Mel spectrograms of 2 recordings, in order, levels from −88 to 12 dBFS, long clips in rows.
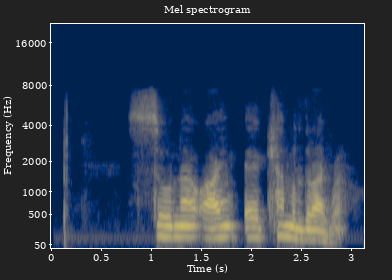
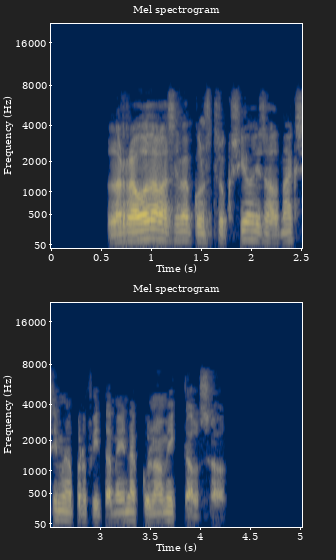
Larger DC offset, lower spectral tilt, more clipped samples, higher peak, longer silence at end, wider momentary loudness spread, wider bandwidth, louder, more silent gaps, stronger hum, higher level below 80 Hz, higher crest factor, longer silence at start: neither; first, -8 dB/octave vs -5.5 dB/octave; neither; about the same, -4 dBFS vs -4 dBFS; second, 0.2 s vs 0.8 s; second, 11 LU vs 15 LU; about the same, 7.2 kHz vs 7.4 kHz; first, -18 LUFS vs -21 LUFS; second, none vs 3.38-3.43 s, 3.77-3.84 s; neither; first, -60 dBFS vs -66 dBFS; about the same, 16 dB vs 18 dB; second, 0.15 s vs 0.55 s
